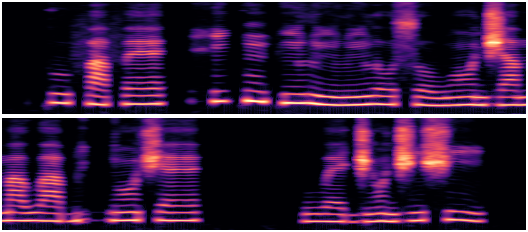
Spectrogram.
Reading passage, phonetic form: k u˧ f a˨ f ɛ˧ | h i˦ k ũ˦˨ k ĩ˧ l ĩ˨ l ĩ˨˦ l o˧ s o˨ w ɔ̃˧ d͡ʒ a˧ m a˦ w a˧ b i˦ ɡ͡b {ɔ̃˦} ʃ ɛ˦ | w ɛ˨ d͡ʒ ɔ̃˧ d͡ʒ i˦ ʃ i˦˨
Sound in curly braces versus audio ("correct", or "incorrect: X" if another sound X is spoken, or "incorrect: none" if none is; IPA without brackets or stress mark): correct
